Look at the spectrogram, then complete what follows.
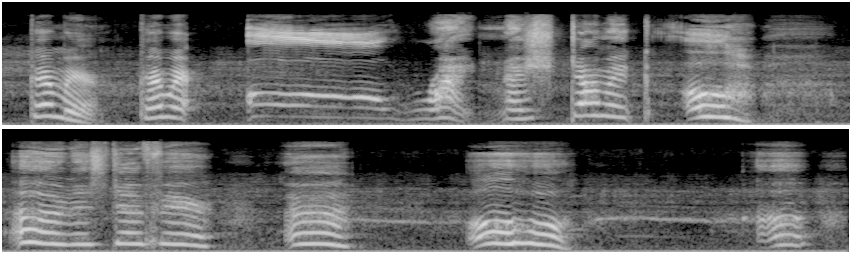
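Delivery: cartoon dinosaur character voice, drawn-out "oh". Voicing the dinosaur in a comedic scene: put-on dinosaur voice. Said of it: "I'm going to be doing the voice of the dinosaur".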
